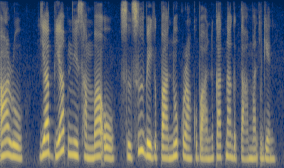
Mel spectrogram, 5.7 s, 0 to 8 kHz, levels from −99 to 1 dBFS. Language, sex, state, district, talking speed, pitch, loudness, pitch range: Garo, female, Meghalaya, West Garo Hills, 95 wpm, 205 Hz, -19 LUFS, 185-225 Hz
